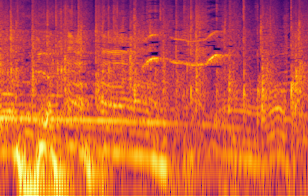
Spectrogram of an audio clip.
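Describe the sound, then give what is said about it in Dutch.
An audience applauds the band Black River Roots at a blues café, with a warm wash of clapping running under a man's voice talking over it. “Ik wou net zeggen, geef ze even een warm applaus, maar dat gebeurt al heel spontaan.”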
